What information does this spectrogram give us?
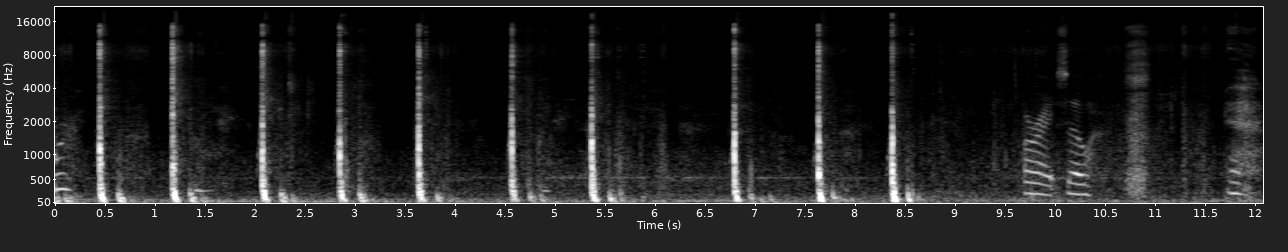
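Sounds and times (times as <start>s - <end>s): blade chopping into wood: 0.0s - 5.8s, 6.8s - 8.7s.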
